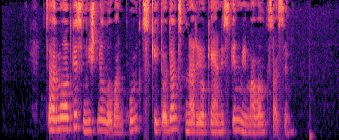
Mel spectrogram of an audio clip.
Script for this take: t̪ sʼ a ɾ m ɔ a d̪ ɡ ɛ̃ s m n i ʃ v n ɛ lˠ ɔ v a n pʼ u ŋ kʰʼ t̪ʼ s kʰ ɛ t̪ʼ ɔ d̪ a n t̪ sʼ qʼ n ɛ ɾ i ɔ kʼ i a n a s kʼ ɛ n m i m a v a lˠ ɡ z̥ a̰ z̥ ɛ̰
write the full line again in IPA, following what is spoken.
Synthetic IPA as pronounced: t̪ sʼ a ɾ m ɔ a d̪ ɡ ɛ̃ s m n i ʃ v n ɛ lˠ ɔ v a n pʼ u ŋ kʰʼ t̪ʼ s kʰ i t̪ʼ ɔ d̪ a n t̪ sʼ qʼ n a ɾ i ɔ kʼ ɛ a n i s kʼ ɛ n m i m a v a lˠ ɡ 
